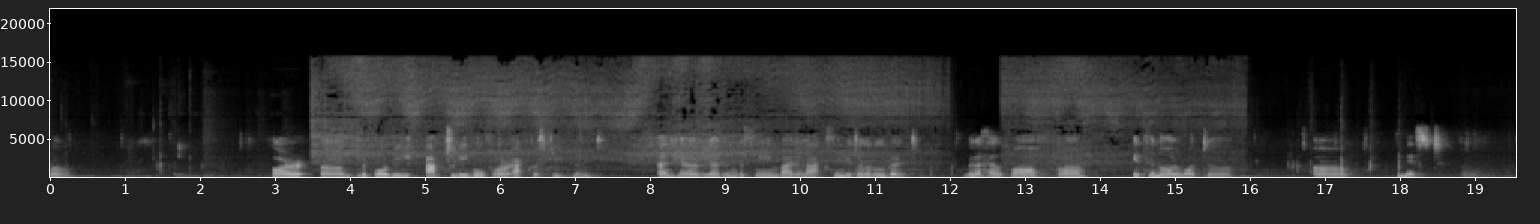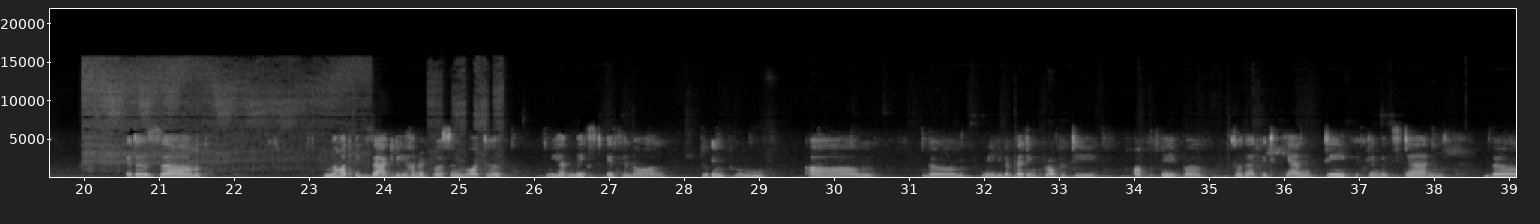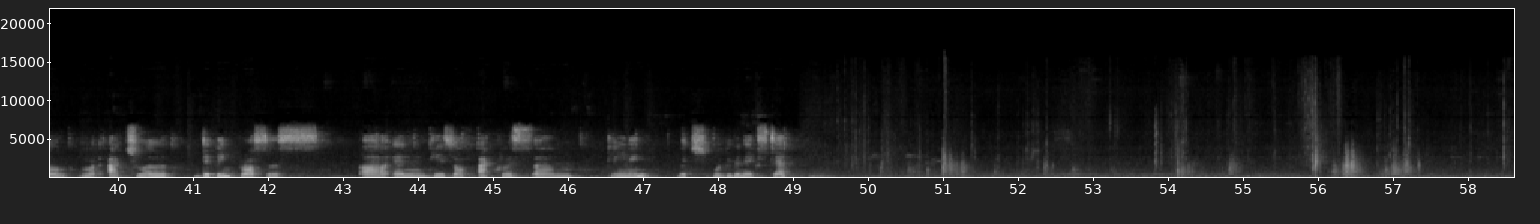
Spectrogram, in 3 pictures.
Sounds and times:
Speech: 0.0 - 0.4, 3.0 - 7.3, 8.1 - 11.5, 12.2 - 13.8, 14.5 - 15.8, 16.8 - 17.4, 18.0 - 18.7, 20.6 - 21.6, 23.2 - 30.6, 31.2 - 49.1.

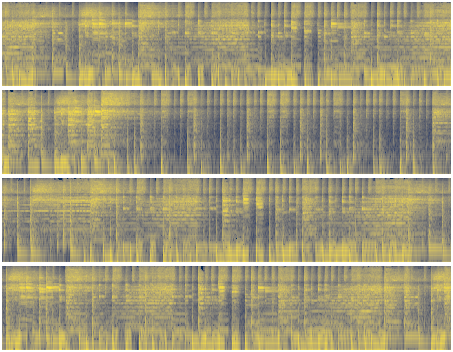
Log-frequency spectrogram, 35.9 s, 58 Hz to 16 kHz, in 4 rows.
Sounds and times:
Funk: 0.0 - 35.9.

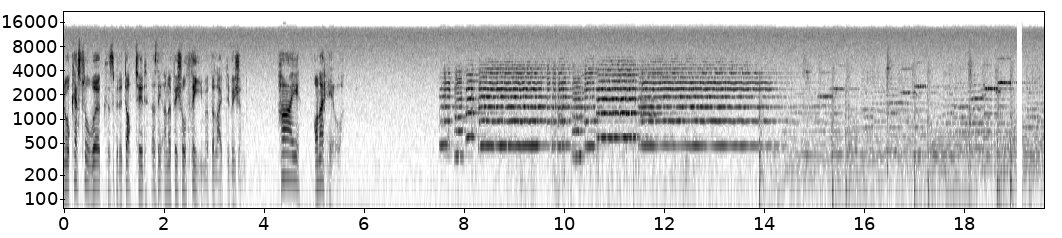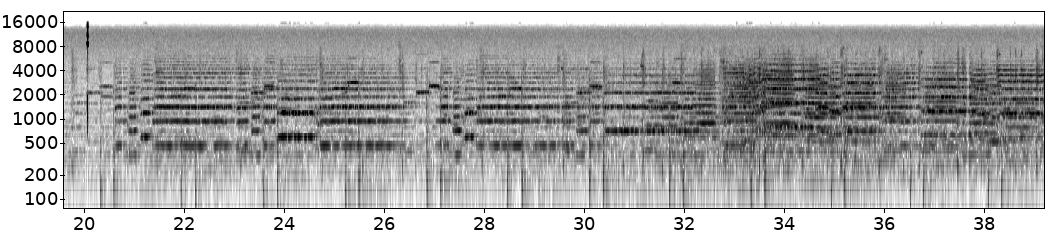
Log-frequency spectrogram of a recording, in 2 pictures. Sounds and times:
Music: 7.5 - 39.2.

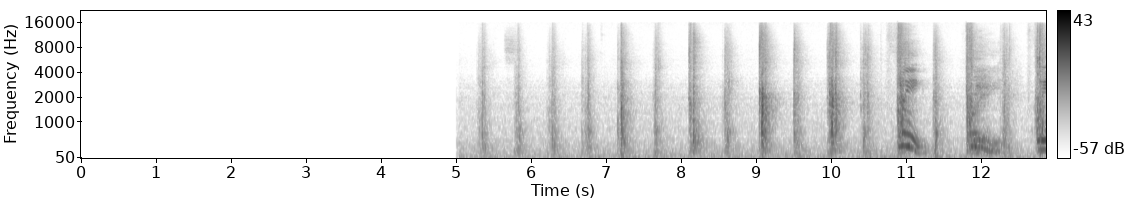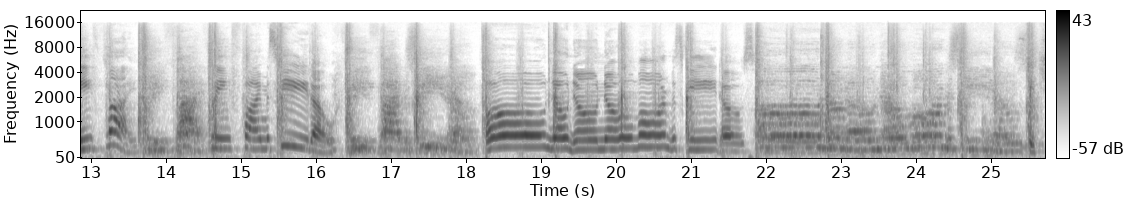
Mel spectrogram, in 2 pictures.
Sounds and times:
Speech: 10.9 - 13.6, 14.6 - 16.3.

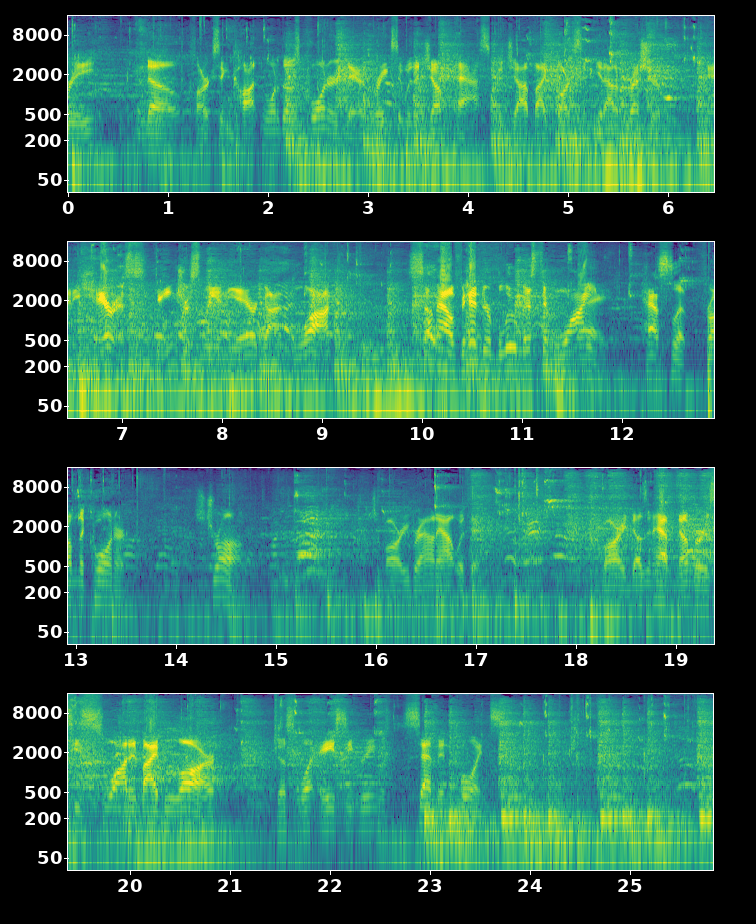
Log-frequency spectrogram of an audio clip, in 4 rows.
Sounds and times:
Speech: 0.0 - 9.3, 9.9 - 23.8.

